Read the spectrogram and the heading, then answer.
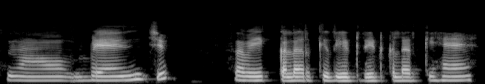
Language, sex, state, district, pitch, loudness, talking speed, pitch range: Hindi, female, Bihar, Bhagalpur, 185 Hz, -19 LUFS, 135 wpm, 175-190 Hz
